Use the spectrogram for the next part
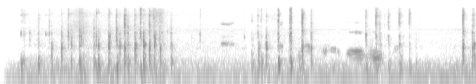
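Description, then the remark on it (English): Rapid, uneven clicking of keys on a computer keyboard, picked up by an open microphone, fairly loud, in bursts with brief pauses, over a low steady background hum. “You gotta mute your mic you're typing.”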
